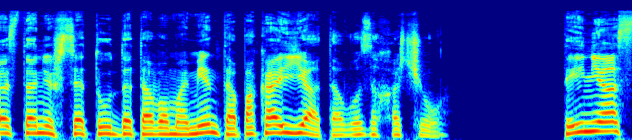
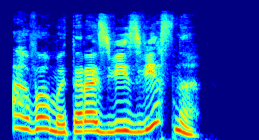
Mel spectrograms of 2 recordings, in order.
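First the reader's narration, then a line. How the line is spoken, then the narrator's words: Snorted. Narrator (Russian): фыркнула я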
